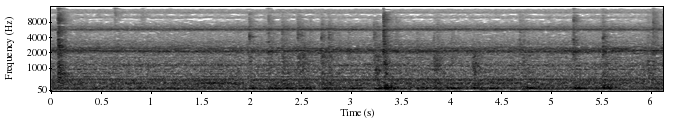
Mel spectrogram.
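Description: Scattered clicks and taps of a screwdriver and plastic casing parts as a split air conditioner's indoor unit is taken apart, the sharpest at the start and about three and five seconds in, over a steady background hum.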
